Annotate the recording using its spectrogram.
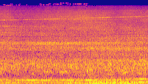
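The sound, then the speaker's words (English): A second aircraft engine starts up, adding to a loud, steady propeller drone with a low humming tone that fills the whole stretch without pause. “Yeah, that's the second engine coming up.”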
